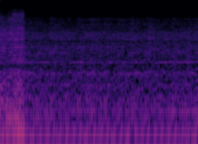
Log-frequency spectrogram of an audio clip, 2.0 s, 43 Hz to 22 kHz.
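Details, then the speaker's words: 2003 Chevy Corvette with reduced engine power and P1221 code: after cranking, the engine runs with a steady, even low rumble, no misses or knocks, and now sounds a lot better; normal running for the moment. "Look, it sounds a lot better right now."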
